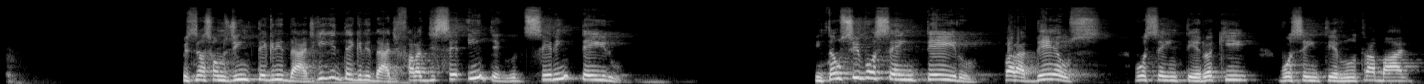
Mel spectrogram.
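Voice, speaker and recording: A man's voice: high voice, expressive, normal speed, pauses often, dark tone. A man preaching a conversational sermon as a pastor in a church, explaining with frequent fillers and rhetorical questions.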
